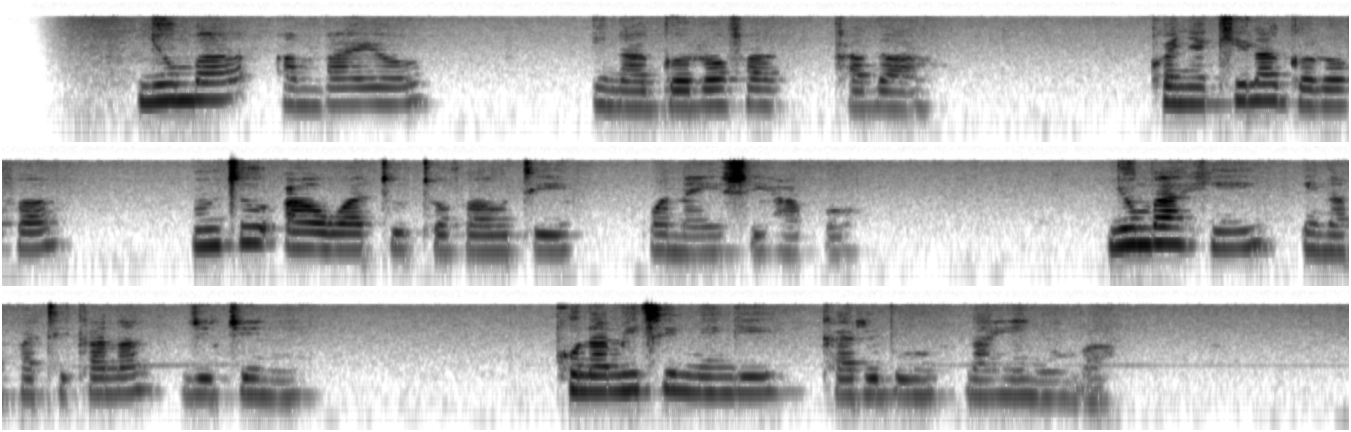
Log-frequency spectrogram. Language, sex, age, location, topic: Swahili, female, 18-24, Nairobi, finance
